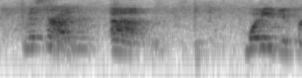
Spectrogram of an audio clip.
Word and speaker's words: Utton: My name is Ayden. Last name is spelled U-T-T-O-N. It's just like button, but there's no B.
